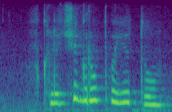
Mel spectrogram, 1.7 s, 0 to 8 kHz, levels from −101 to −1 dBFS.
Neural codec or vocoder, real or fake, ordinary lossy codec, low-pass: none; real; Opus, 24 kbps; 7.2 kHz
